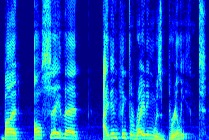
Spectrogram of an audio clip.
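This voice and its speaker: Higher-pitched man, casual rambling reviewer. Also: lively intonation, slow. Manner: rambling, informal, swears casually. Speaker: reviewer on a show. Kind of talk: casual conversational review of an animated series.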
